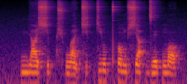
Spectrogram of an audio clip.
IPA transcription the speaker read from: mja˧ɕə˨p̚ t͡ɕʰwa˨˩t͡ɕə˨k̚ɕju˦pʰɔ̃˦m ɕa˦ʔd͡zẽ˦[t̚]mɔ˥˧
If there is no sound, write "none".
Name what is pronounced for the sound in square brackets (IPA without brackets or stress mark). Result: t̚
